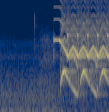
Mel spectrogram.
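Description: An alarm panel beeps once.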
